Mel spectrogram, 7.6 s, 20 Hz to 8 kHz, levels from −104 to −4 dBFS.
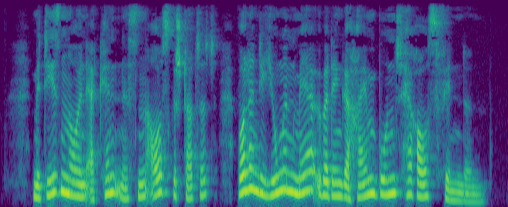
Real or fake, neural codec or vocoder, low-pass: real; none; 7.2 kHz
